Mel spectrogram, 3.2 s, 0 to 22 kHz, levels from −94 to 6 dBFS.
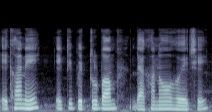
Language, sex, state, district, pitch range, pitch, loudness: Bengali, male, West Bengal, Cooch Behar, 130-145 Hz, 135 Hz, -19 LUFS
